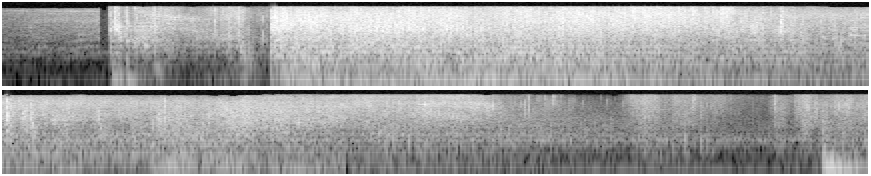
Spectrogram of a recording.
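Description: A fire roars loudly.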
